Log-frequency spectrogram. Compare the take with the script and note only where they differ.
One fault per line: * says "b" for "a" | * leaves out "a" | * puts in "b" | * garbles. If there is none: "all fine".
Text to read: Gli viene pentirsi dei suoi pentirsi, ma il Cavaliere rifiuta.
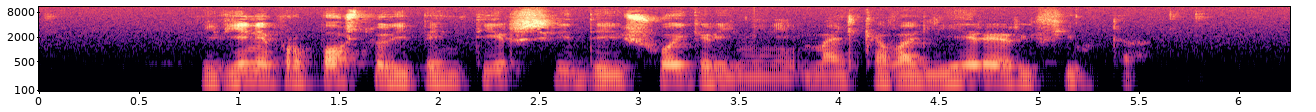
* puts in "proposto di"
* says "crimini" for "pentirsi"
